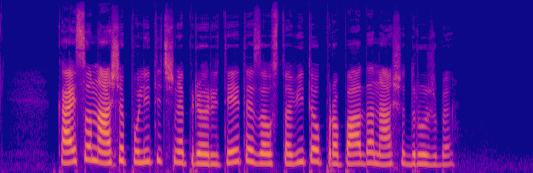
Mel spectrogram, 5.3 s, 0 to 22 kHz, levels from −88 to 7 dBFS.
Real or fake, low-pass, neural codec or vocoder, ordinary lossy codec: real; none; none; none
